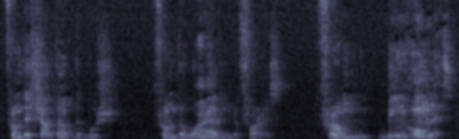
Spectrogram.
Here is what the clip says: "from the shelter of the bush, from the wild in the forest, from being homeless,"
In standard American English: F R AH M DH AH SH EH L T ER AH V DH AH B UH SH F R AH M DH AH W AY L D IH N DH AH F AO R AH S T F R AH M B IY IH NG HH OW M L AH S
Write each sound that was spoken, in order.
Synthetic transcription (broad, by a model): F R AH M DH AH SH EH L T ER AH V DH AH B UH SH F R AH M DH AH W AY L D IH N DH AH F AO R AH S T F R AH M B IY IH NG HH OW M L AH S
